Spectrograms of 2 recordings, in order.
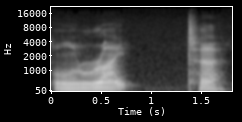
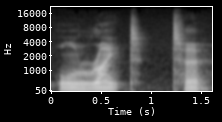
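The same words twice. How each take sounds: First: The first T is held with a brief hesitation. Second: Both T sounds are fully released separately. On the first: "we make the first T, all right, and we hold it" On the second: "We don't have to say all right to"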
